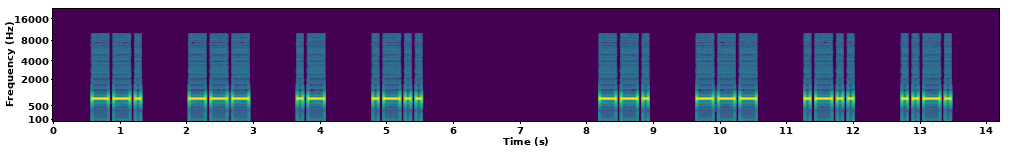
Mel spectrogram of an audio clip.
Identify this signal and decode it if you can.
Morse code, heard as a keyed tone, about 15 wpm, spaced as for 8 wpm, 800 Hz. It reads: GOAL GOLF
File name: Spaced Alphas / Spaced Alphas mp3s / Gs sp @13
